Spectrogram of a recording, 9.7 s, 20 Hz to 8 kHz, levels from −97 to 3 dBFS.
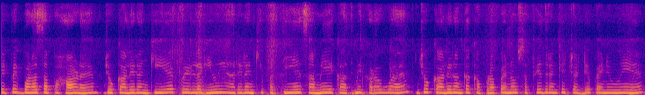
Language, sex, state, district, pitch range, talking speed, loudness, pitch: Hindi, female, Goa, North and South Goa, 240-255 Hz, 255 wpm, -29 LUFS, 250 Hz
